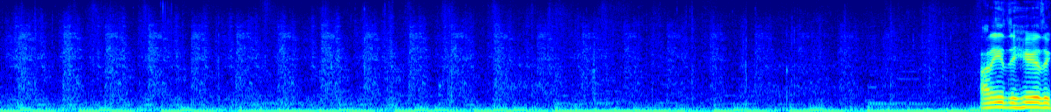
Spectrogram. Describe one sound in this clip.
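Footsteps crunch quickly through grass.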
